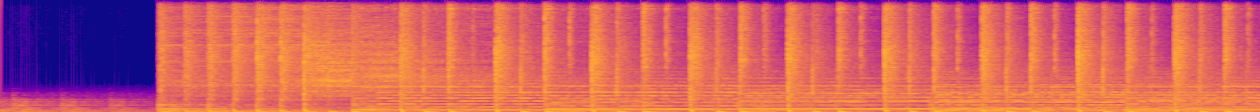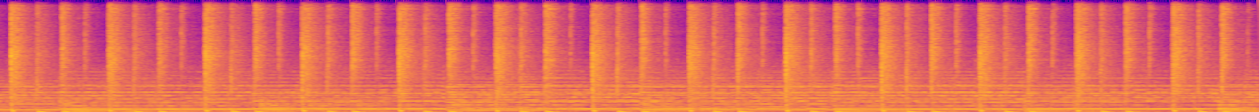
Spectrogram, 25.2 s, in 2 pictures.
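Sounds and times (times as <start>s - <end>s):
rock music: 1.6s - 25.1s.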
